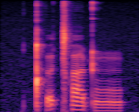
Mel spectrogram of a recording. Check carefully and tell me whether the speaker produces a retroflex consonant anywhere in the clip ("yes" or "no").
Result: yes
